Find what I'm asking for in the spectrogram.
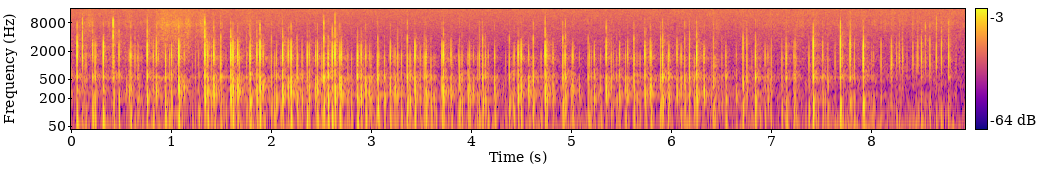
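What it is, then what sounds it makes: Plastic mannequin head tapped with fingernails. Long acrylic nails tap rapidly on the top and temples of a beige, matte mannequin head, likely hollow plastic, that is being held up. The dense, crackling patter of short, dull knocks sits mostly in the low range with only a little brightness. Each tap dies away almost at once, and the pace stays steady for the whole clip.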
